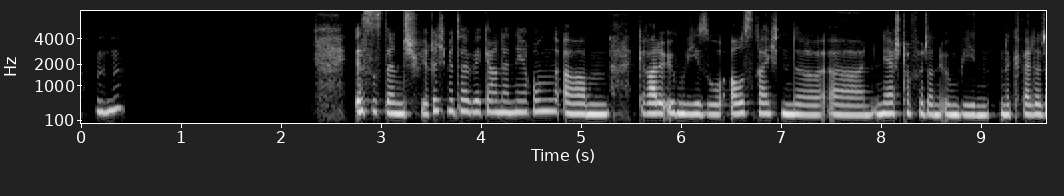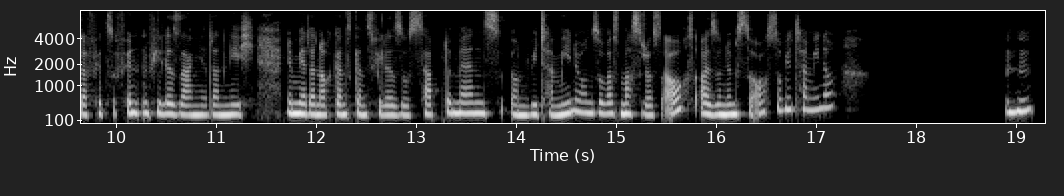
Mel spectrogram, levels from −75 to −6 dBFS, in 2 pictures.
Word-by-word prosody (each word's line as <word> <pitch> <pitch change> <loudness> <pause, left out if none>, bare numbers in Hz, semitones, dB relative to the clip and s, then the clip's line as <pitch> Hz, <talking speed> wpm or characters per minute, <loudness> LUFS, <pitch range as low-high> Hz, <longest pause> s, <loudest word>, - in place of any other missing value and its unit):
Mhm. 275 +5 -1 2.3
Ist 270 +1 +6
es 265 - +4
denn 230 -2 +2
schwierig 245 +5 -2
mit 275 -1 -4
der 270 -1 0
veganen 255 0 -1
Ernährung, 260 +2 -1
ähm, 220 -2 +3 0.3
gerade 230 0 +2
irgendwie 225 -2 +1
so 215 0 -3
ausreichende, 225 -3 0
äh, 205 -2 -2
Nährstoffe 230 +3 -1
dann 210 -1 0
irgendwie 205 -2 0
'ne 215 -2 0
Quelle 215 -1 -2
dafür 210 +1 -3
zu 235 - -8
finden? 235 +1 0
Viele 225 -1 0
sagen 205 -1 0
ja 200 - -3
dann: 205 -1 0
„Ne, 205 +1 +3
ich 210 0 -5 0.3
nehme 235 -3 +5
mir 225 - +7
dann 215 -1 +2
auch 205 - -2
ganz 215 -1 0
ganz 210 -2 -1
viele 200 -2 -2
so 195 0 -3
Supplements 235 +4 +1
und 200 -2 +1
Vitamine 210 +5 +1
und 240 -1 0
sowas.“ 230 -1 -2
Machst 225 0 +2
du - - -7
das 200 0 -2
auch? 290 +7 0
Also, 215 -2 +3
nimmst 215 +1 +4
du - - -2
auch 240 +3 -4
so 310 -1 -5
Vitamine? 320 +3 -4 1.7
Mhm. 270 +4 +3
225 Hz, 165 wpm, -23 LUFS, 210-245 Hz, 2.3 s, mir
